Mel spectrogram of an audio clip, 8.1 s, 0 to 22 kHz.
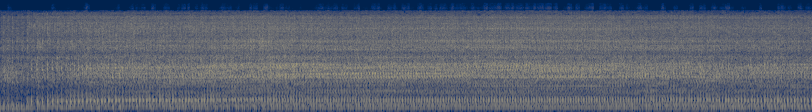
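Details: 1970 Honda SL350 twin at normal idle on first start, fuel poured down plug holes and carb leaking gas; steady putter settles into an even idle after catching, running smoothly with no knocks or misfires.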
